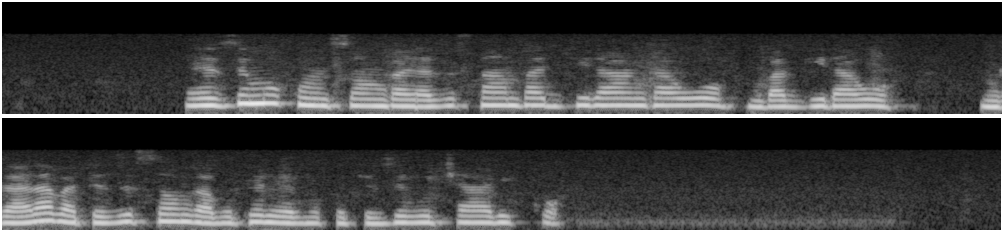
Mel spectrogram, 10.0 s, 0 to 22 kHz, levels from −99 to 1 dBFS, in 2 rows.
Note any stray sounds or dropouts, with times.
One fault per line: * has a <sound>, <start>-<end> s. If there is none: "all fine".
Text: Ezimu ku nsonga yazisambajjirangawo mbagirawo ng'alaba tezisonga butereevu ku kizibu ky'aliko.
all fine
